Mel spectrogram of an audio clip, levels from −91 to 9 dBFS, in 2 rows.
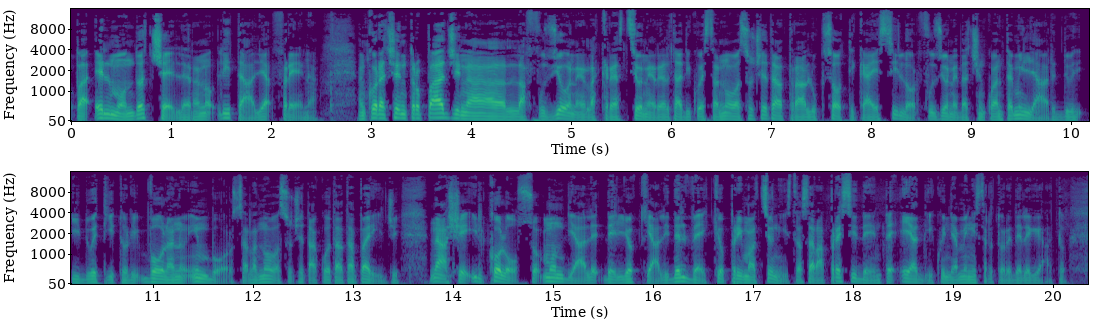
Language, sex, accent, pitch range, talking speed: Italian, male, native, 90-125 Hz, 160 wpm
